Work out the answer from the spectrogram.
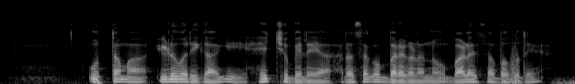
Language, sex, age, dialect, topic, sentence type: Kannada, male, 51-55, Mysore Kannada, agriculture, question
